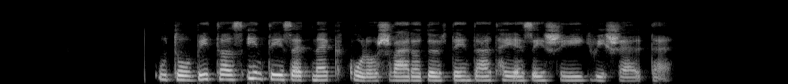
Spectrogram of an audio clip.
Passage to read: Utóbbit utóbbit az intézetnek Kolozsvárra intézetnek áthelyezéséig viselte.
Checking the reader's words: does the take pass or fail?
fail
